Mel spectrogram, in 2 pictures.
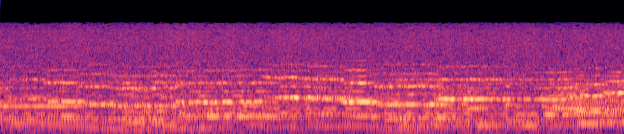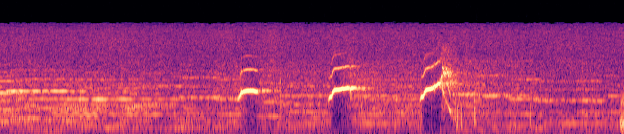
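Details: Orchestral music with sustained strings and a few rising swells; no animal sound is heard.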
